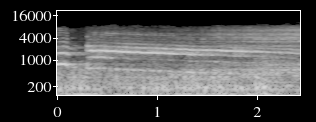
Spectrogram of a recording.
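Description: A held, siren-like tone with overtones that slides slowly lower in pitch. It breaks off for a moment just after it starts, then resumes.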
